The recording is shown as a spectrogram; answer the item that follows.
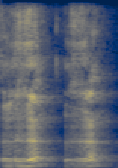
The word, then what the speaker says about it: ר: In Hebrew, it's more down here in the throat. It's r, r.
